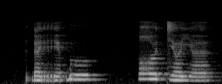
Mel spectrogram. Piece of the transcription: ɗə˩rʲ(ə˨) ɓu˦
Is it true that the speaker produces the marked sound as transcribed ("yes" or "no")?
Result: no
